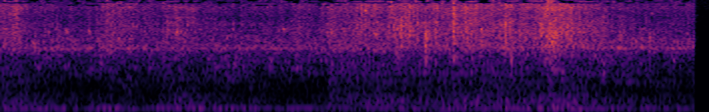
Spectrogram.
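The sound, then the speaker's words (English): Water runs steadily from a tap into a sink, a continuous hiss and splash that holds at an even level for a few seconds before cutting off. No one speaks. “You could actually take one in your sink if you want.”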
